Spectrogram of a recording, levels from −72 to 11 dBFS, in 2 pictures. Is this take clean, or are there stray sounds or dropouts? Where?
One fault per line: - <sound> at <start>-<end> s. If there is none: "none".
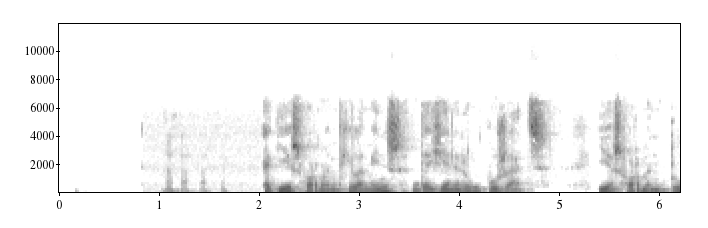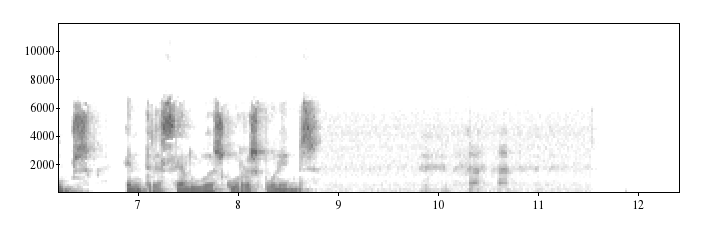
- laugh at 1.0-1.7 s
- laugh at 9.8-11.3 s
